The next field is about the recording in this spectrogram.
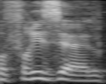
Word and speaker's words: Frizzell: Lefty Frizzell, o Frizzell come ho scoperto che si dovrebbe pronunciare,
